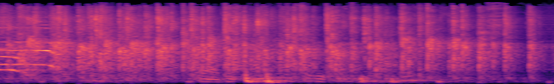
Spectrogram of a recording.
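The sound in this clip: Clapping from an audience after team scores are read out, a brisk patter of individual hand claps that rises and fades unevenly, with a voice talking over it.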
